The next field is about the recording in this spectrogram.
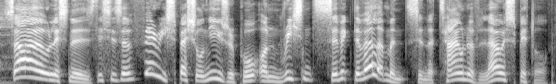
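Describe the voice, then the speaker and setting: A man hosting a scripted comedy radio show, chirpy and quick to laugh. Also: high-pitched, very animated, music in the background.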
